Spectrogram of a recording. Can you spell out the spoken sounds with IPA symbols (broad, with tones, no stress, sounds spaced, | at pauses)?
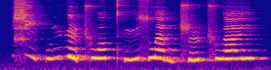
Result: ɕ i˥˩ p u˧˥ m ɥ ɛ˥˩ ʈ͡ʂ w ɔ˥ t̪ʰ y˧˥ s w a˥˩ n ʈ͡ʂ ɻ̩˧˥ ʈ͡ʂ w a˥ ɪ̯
